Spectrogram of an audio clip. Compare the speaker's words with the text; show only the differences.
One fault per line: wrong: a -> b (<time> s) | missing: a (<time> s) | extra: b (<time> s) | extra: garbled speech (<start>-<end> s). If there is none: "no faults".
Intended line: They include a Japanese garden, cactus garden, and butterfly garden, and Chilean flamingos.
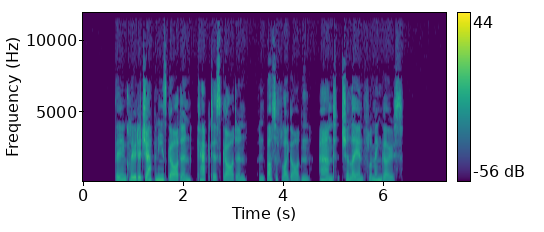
no faults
